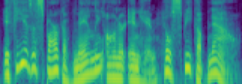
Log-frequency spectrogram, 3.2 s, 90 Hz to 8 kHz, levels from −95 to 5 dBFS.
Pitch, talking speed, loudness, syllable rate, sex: 145 Hz, 260 wpm, -16 LUFS, 5.2 syllables/s, female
